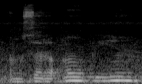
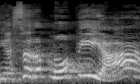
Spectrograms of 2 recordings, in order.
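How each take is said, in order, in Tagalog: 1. Parang malungkot siya. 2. Parang sarkastiko siya. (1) "Sad, sad, sad"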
